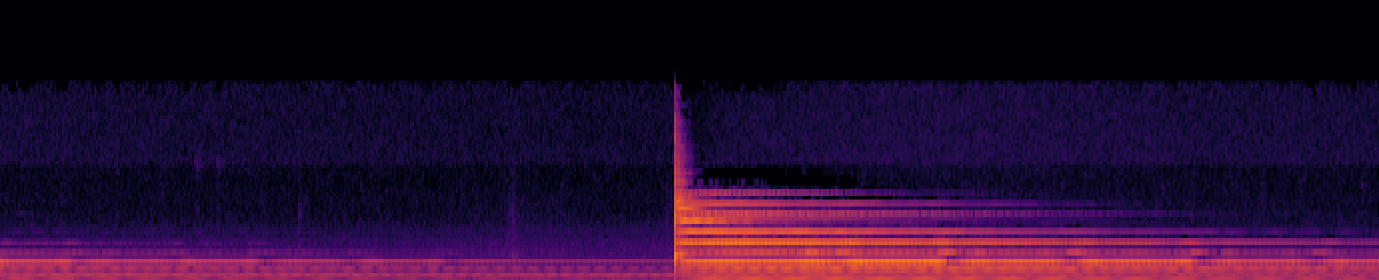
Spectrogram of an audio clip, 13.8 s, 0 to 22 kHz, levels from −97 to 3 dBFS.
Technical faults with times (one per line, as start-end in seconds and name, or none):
none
